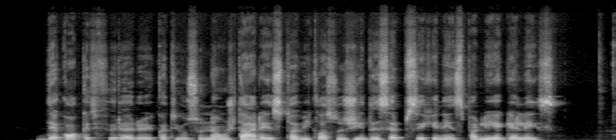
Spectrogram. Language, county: Lithuanian, Alytus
